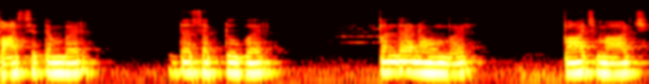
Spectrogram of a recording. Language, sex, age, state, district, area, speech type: Hindi, male, 45-60, Madhya Pradesh, Bhopal, urban, spontaneous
